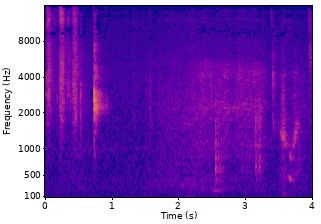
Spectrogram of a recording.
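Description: Quick spritzes of a makeup setting spray misted onto the face, ending with one louder spray about a second in. A faint murmured voice follows near the end.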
